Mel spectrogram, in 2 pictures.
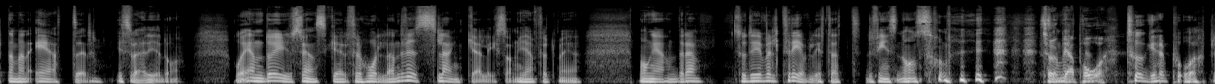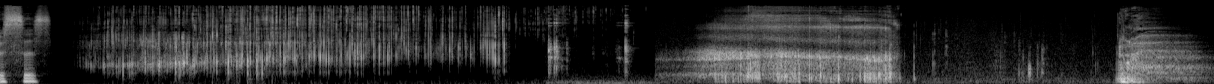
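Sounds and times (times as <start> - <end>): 
speech: 0.1 - 12.7
person slurping a sip of fresh coffee: 13.0 - 22.8.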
